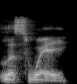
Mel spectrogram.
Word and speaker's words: Lesue: Our our last name is spelled l is lu um l sue e and pronounced lue.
